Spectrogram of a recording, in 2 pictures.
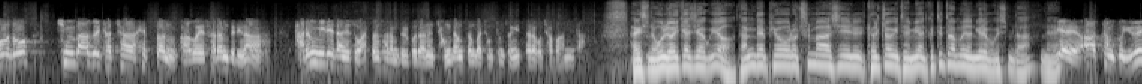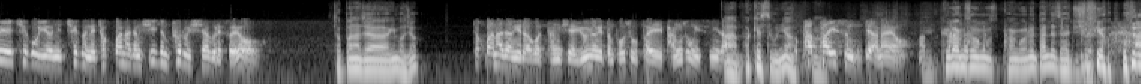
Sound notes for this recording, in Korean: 전화연결.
